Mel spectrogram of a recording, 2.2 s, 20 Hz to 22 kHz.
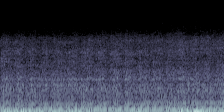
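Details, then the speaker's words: Indy R car's GSXR 1000 K4 engine (166 hp at the wheels, Power Commander) idling from cold just after starting: a deep, steady, fast even idle with no ticking, knocking or stumbling. Normal cold idle; the engine sounds good. "The engine sounds good. Well, it doesn't sound so good on the video, but the engine's super sweet."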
